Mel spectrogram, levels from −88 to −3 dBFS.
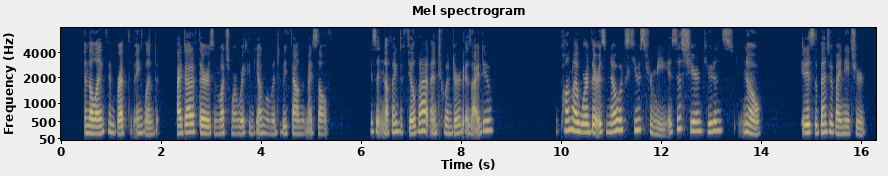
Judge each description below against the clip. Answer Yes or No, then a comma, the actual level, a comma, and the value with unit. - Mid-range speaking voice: No, high, 210 Hz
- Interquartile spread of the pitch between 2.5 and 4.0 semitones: No, average, 4.4 semitones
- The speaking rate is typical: No, fast, 210 wpm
